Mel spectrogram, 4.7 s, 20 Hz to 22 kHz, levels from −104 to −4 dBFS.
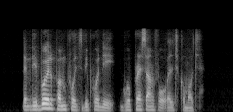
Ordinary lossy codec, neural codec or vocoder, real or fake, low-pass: none; codec, 16 kHz, 0.8 kbps, ZipCodec; fake; none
